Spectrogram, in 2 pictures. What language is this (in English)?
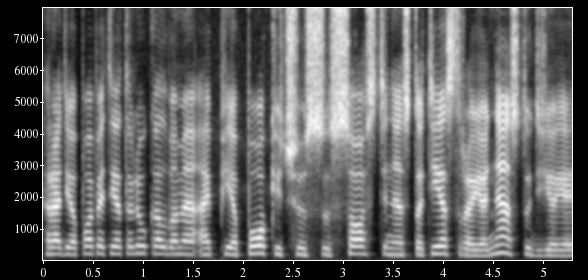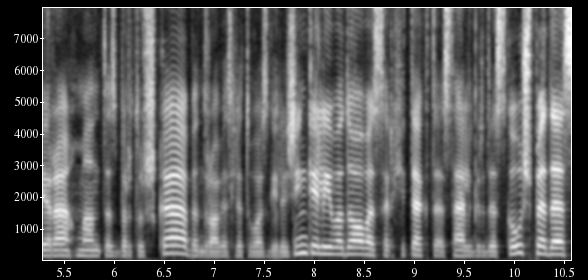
Lithuanian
